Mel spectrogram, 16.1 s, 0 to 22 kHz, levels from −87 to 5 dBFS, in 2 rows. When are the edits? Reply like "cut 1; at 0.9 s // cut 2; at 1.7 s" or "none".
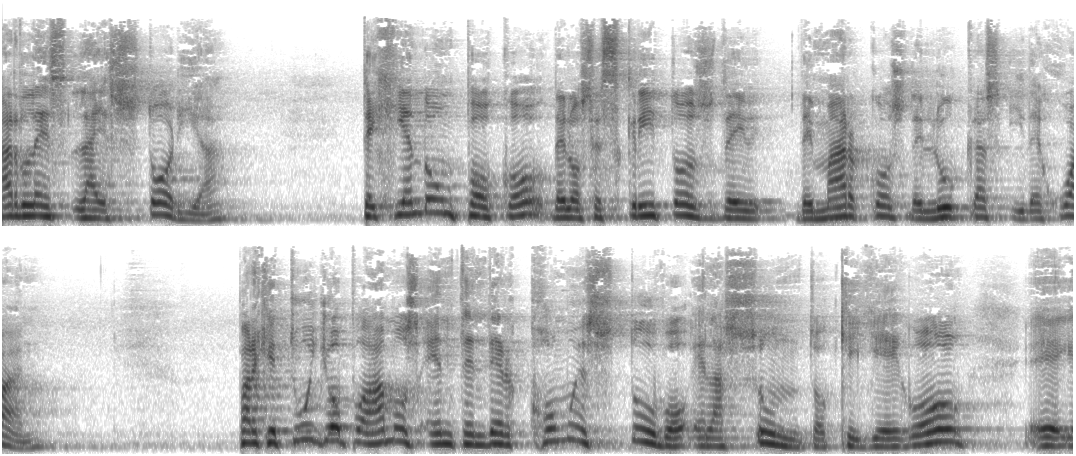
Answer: cut 1; at 5.9 s

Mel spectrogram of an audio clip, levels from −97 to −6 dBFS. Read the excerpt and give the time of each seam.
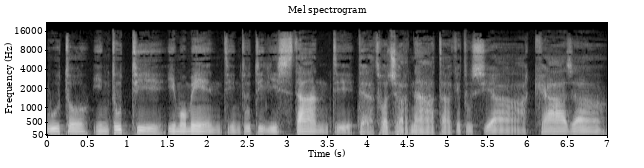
cut 1; at 5.1 s

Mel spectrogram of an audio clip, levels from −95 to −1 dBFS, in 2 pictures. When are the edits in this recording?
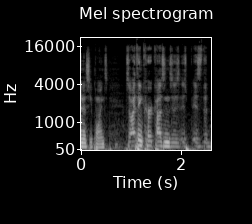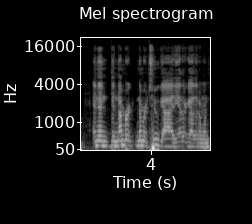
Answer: cut 1; at 2.7 s

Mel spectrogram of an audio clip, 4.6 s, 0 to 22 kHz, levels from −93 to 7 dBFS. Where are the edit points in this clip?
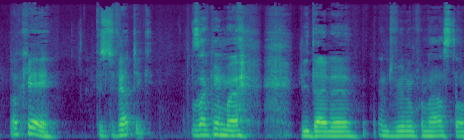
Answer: cut 1; at 3.7 s

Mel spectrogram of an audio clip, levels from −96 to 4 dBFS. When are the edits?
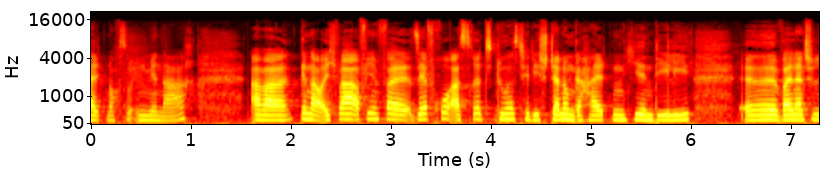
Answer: cut 1; at 4.0 s

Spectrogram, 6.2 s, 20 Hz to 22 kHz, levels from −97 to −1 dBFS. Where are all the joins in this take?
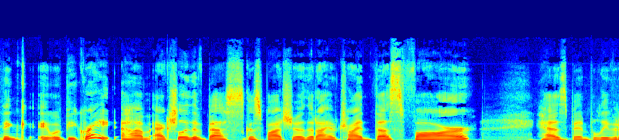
cut 1; at 2.0 s

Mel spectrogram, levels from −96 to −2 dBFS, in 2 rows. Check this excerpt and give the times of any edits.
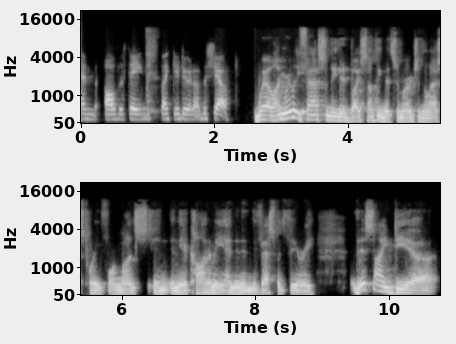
none

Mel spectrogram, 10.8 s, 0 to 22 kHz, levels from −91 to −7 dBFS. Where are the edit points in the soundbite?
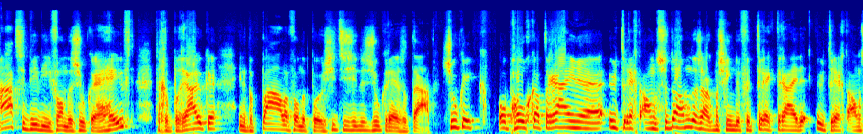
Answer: cut 1; at 5.4 s

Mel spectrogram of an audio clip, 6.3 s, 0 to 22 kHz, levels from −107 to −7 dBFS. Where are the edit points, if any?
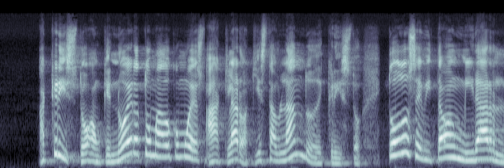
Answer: cut 1; at 2.6 s // cut 2; at 4.7 s

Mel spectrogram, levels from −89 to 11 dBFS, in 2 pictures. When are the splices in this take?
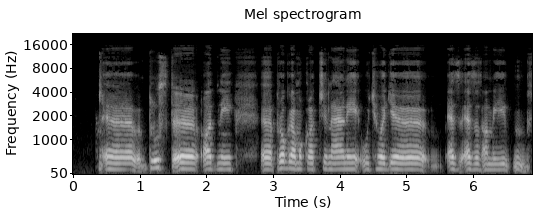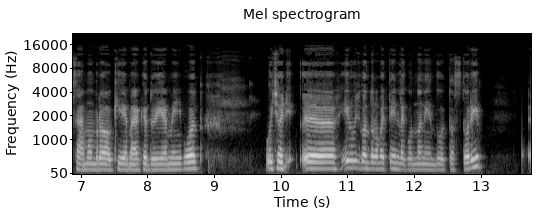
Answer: cut 1; at 6.1 s

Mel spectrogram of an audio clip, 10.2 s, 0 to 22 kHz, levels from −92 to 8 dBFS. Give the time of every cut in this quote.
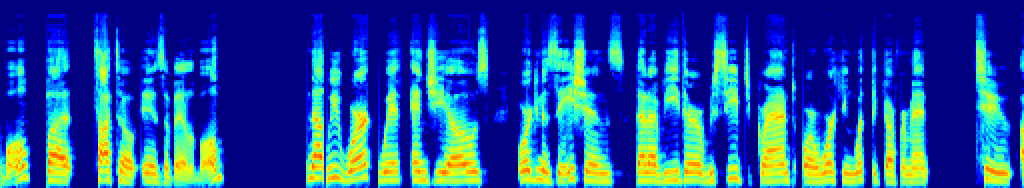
cut 1; at 3.2 s // cut 2; at 5.1 s

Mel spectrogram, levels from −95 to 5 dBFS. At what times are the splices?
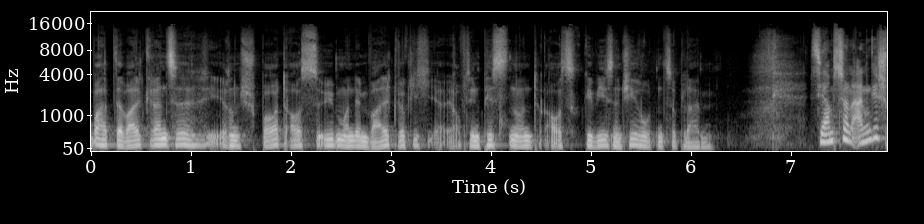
none

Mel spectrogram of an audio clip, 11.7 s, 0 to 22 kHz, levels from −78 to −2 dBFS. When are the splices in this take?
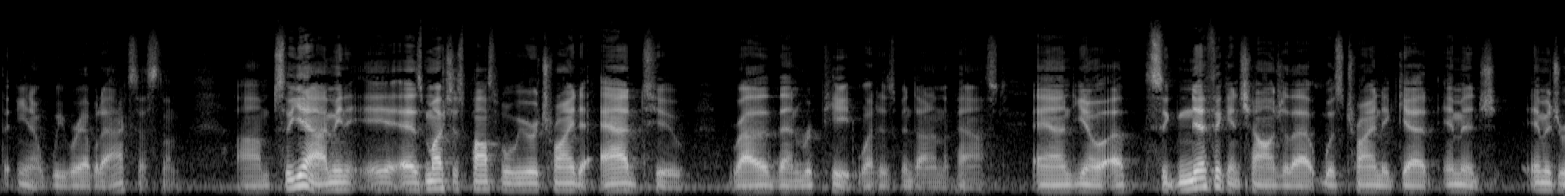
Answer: cut 1; at 7.7 s // cut 2; at 9.9 s

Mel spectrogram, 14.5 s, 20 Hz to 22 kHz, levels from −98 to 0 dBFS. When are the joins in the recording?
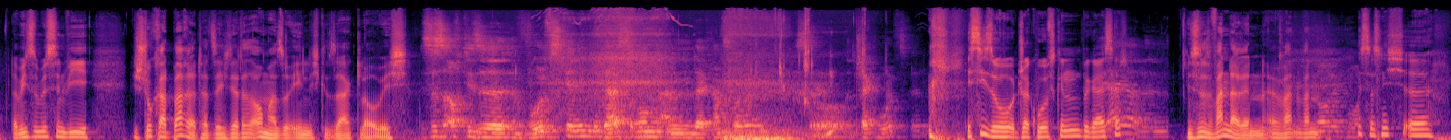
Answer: cut 1; at 11.7 s // cut 2; at 13.6 s

